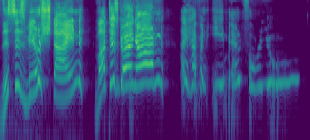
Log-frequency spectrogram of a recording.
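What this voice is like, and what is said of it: Put-on German accent. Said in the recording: “He wanted me to do it in a German accent.”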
